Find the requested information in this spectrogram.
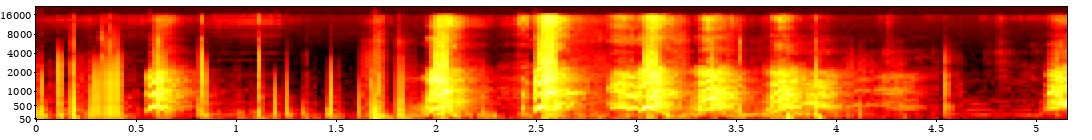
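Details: German Shepherd excited to see its owner return home, giving a rapid run of short, tonal yelping howls and whines in uneven bursts, rising and falling in pitch, with brief quiet gaps between the louder cries.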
